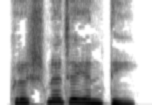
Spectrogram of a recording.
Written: ಕೃಷ್ಣಜಯಂತಿ

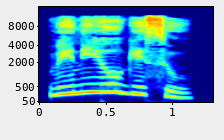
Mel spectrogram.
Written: ವಿನಿಯೋಗಿಸು

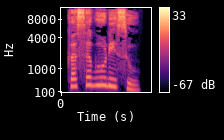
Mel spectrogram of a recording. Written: ಕಸಗೂಡಿಸು

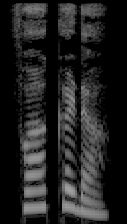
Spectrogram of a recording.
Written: ಫಾಕಡ

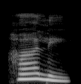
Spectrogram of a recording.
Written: ಹಲಿ

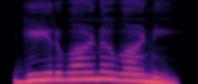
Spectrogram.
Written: ಗೀರ್ವಾಣವಾಣಿ

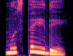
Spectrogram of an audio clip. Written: ಮುಸ್ತಯಿದೆ

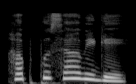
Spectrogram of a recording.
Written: ಹಪ್ಪುಸಾವಿಗೆ

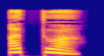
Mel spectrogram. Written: ಅತ್ವ

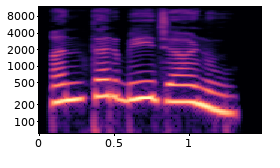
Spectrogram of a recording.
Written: ಅಂತರ್ಬೀಜಾಣು

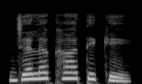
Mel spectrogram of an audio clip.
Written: ಜಲಖಾತಿಕೆ

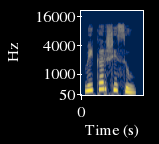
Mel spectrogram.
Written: ವಿಕರ್ಷಿಸು

